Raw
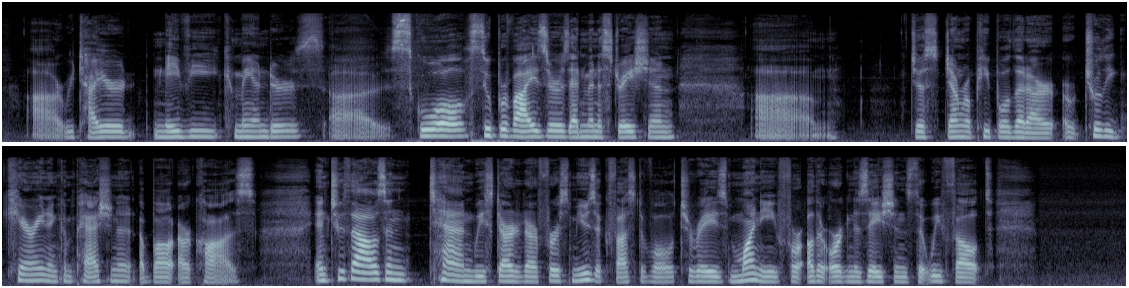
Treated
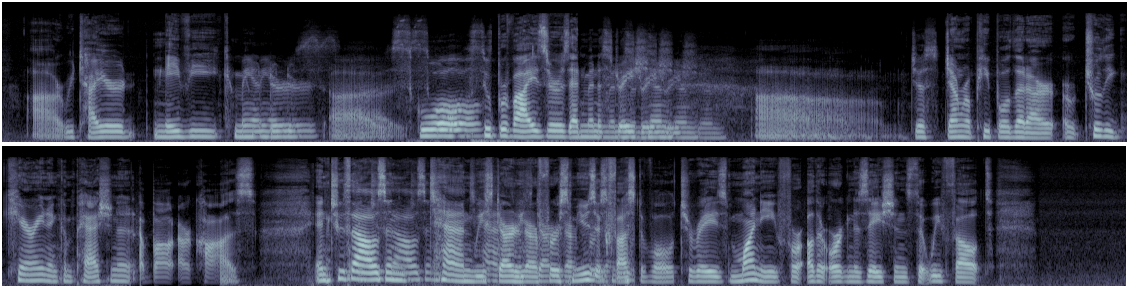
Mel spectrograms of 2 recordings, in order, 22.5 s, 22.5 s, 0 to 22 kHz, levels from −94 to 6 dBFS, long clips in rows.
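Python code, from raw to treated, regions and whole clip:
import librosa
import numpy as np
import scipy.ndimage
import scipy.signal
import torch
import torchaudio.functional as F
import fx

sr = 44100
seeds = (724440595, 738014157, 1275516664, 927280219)

y = fx.chain(x, sr, fx.spacing_loss(db_at_10k=24),
    fx.echo_single(ms=173, db=-6.0), at=(2.25, 4.89))
y = fx.chain(y, sr, fx.echo_pitch(ms=203, semitones=-1, count=2, db_per_echo=-6.0),
    fx.spacing_loss(db_at_10k=23), at=(5.75, 9.41))
y = fx.chain(y, sr, fx.bandpass_q(hz=2100.0, q=0.9),
    fx.band_squash(depth_pct=100), at=(12.53, 13.43))
y = fx.chain(y, sr, fx.echo_feedback(ms=396, feedback_pct=16, wet_db=-14.5),
    fx.sustainer(db_per_s=33.0), at=(14.16, 17.57))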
